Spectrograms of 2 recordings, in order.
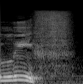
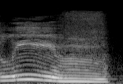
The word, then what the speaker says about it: leave: and I need to Leaf is that correct no it's not leaf with an unvoiced F I should have said leave with a voiced V sound faisa she just received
